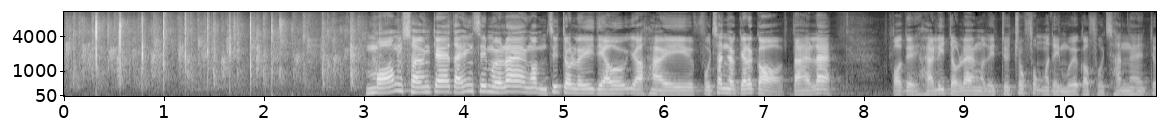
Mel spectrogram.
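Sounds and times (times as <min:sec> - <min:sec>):
audience applause: 0:00.0 - 0:03.9
speech: 0:03.0 - 0:10.9.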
